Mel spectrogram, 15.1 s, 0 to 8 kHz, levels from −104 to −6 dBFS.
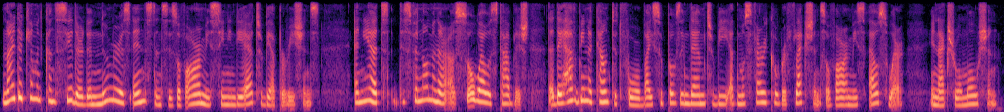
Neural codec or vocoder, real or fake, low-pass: none; real; 7.2 kHz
